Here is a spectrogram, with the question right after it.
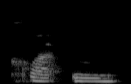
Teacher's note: a glottal stop in between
